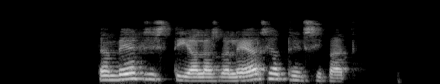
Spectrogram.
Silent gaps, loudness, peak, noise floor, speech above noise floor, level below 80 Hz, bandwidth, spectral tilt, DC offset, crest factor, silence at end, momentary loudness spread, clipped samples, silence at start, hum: none; -18 LUFS; -4 dBFS; -86 dBFS; 69 dB; -68 dBFS; 8.4 kHz; -5 dB/octave; under 0.1%; 16 dB; 0.9 s; 9 LU; under 0.1%; 1 s; none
